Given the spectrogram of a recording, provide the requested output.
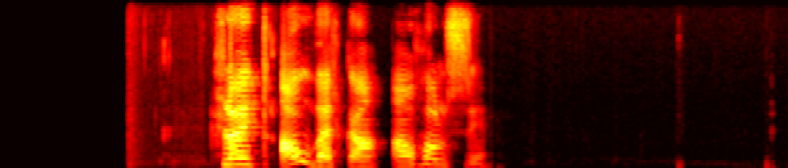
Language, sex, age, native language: Icelandic, female, 70-79, Icelandic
